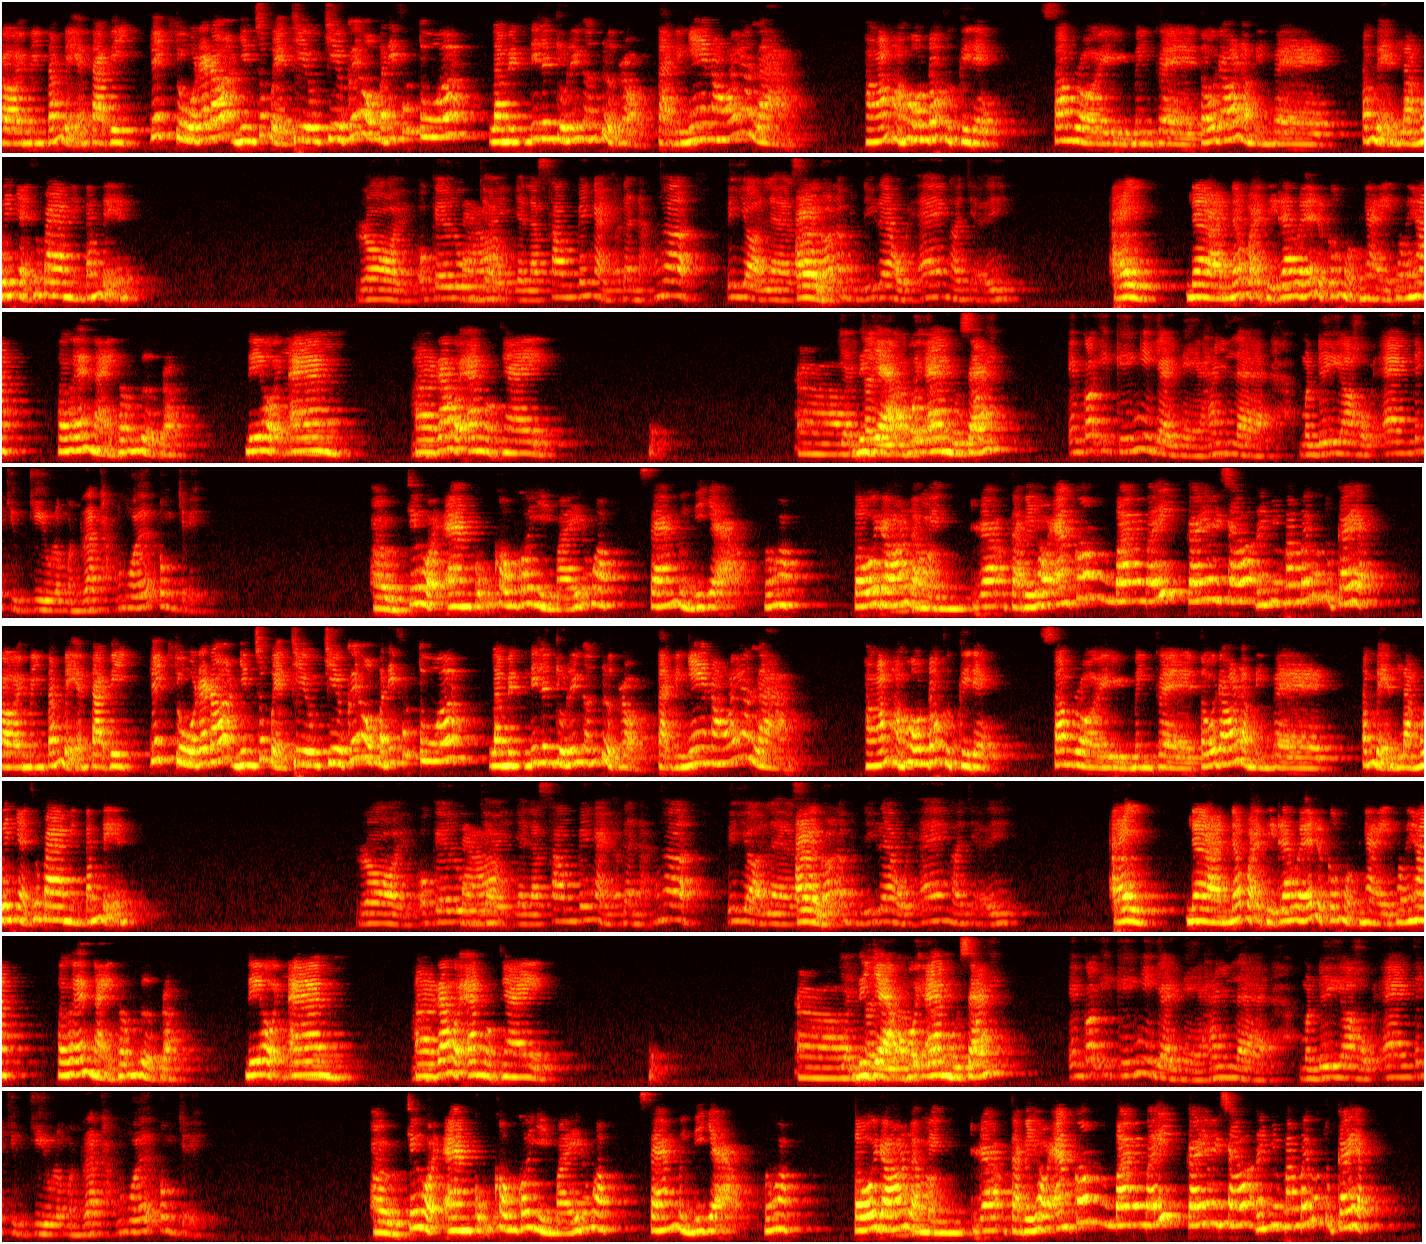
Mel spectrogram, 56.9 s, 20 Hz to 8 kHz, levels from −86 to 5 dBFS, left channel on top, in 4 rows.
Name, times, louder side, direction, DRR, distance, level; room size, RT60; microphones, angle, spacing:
voice 1, 0.0-4.6 4.9-7.9 8.6-9.9 10.5-13.2 13.6-15.5 18.8-19.2 22.2-22.5 25.3-25.7 26.1-28.5 29.0-30.2 30.9-31.8 32.6-33.9 36.4-38.3 46.3-48.7 49.2-50.0 50.3-50.6 51.2-56.3, right 2 dB, 25° right, -1 dB, 0.5 m, -20 dB
voice 2, 17.8-21.1 21.5-24.3 31.2-31.9 32.5-32.8 36.8-38.4 39.1-44.6 51.5-52.0, equal, 70° left, 1 dB, 0.9 m, -30 dB
4.7 x 2.5 x 3.0 m, 0.66 s
head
